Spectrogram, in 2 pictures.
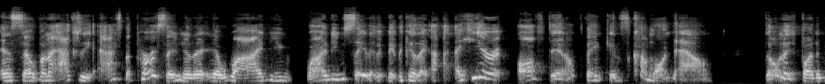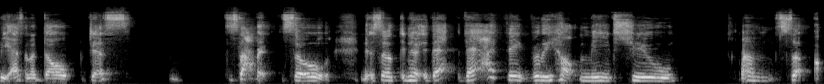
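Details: Adult woman who has stuttered since childhood and still stutters, having had speech therapy in grades 2-5 and in middle school; persistent developmental stuttering.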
